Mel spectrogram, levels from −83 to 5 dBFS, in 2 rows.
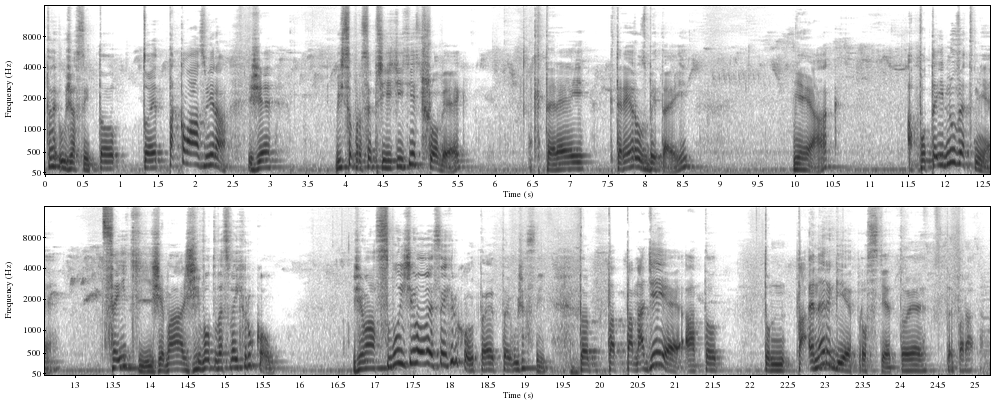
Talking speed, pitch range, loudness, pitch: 145 wpm, 125-175 Hz, -16 LUFS, 140 Hz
